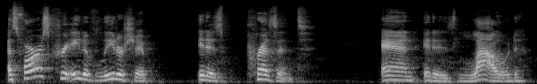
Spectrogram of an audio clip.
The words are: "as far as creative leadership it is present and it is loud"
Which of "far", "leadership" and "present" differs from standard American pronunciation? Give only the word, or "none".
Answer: none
